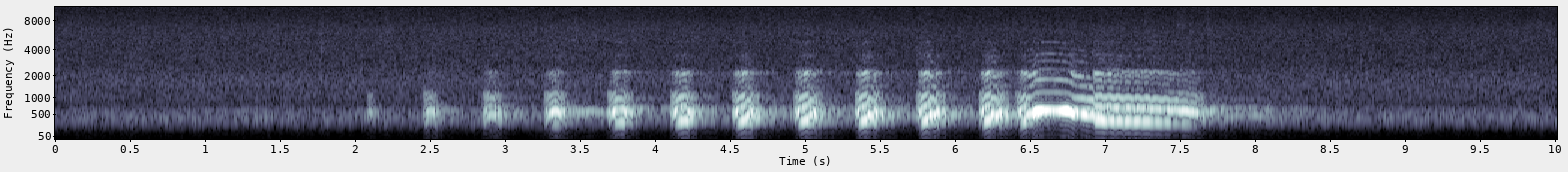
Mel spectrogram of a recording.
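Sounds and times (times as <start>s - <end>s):
background hiss: 0.0s - 10.0s
barred owl hooting: 2.1s - 8.3s.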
